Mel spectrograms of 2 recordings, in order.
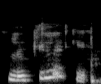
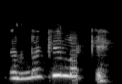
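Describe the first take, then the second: First: Said in the usual way. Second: Playful looky looky. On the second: Real, not acted. Greeting a viewer who dropped in.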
